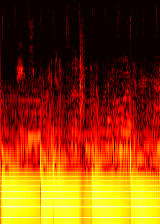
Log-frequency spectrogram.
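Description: Background music: a beat with heavy deep bass notes that drop in pitch as they hit, and fast, evenly spaced hi-hat ticks over them.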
